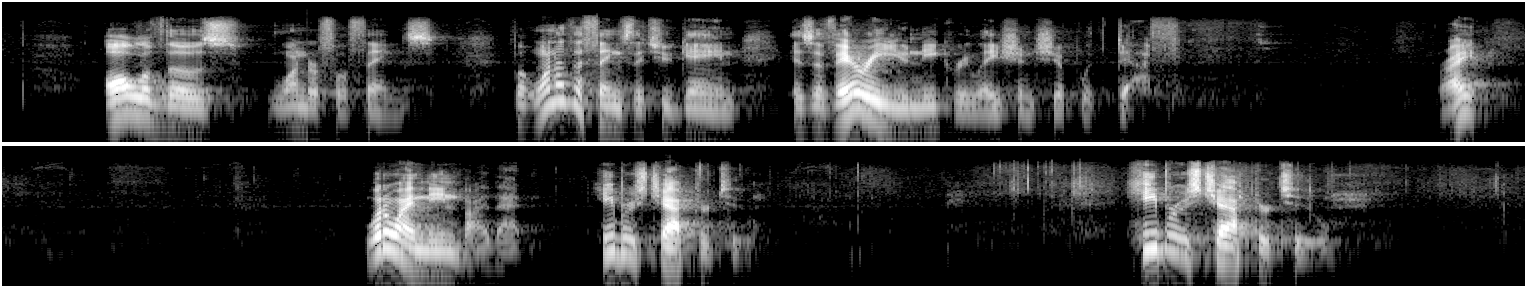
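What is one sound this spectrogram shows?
A man speaks calmly, pausing between phrases.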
